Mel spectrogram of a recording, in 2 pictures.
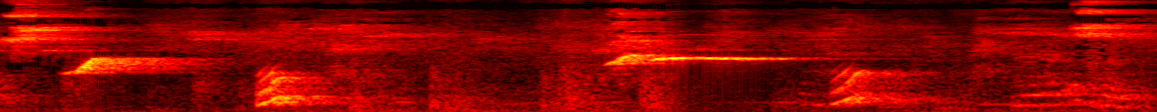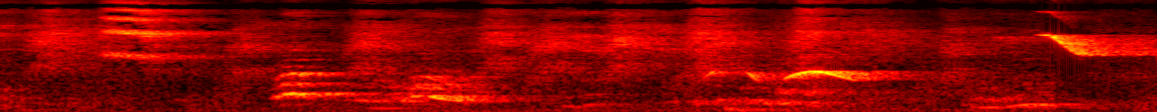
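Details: Talking African grey parrot (Psittacus erithacus) chattering in speech-like phrases mixed with clear whistled notes, some rising and some sliding down, in bursts every second or two.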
